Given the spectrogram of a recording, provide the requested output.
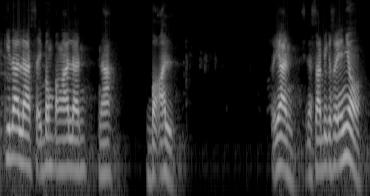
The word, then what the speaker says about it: Baal: doon pandaraya pa rin Bal pero ang complete na pronunciation doon ay baal medyo mahaba ngayon ah ilang ah ilang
